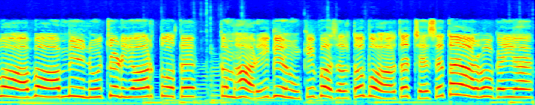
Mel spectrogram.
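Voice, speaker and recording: A cartoonish character voice at a fairly slow pace, with clear music in the background. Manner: confident, advising.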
